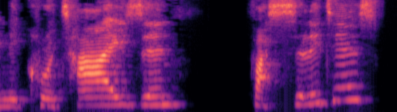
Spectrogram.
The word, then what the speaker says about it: necrotizing fasciitis: I think it's known as Nick, and please correct me if I don't say it correctly, necrotizing fasciitis.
